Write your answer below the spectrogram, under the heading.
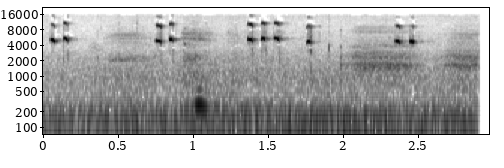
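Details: Masyanya, a pet female capuchin monkey, at her third birthday on 7 October 2016, with a dress, cake and candle in summer-like weather: short, very high chirps in quick pairs, repeated irregularly, over a quiet room hum.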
